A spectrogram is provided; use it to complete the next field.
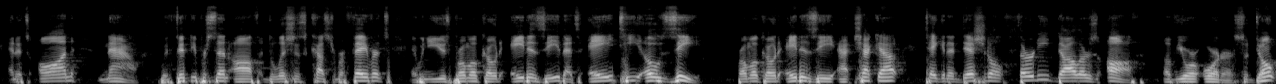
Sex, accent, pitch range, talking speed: male, American, 125-160 Hz, 180 wpm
